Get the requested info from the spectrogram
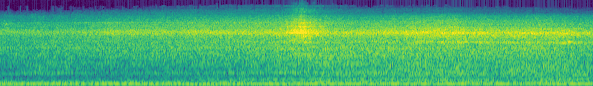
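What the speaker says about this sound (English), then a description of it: "Loud trucks." Loud trucks passing on a road near a horse setting, a constant heavy rumbling roar with a steady low engine drone throughout and a brief brighter swell midway, no voices present.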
